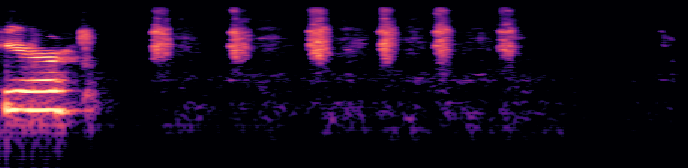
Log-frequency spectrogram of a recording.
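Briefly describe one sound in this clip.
A felt marker squeaks across paper in short, quick strokes.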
